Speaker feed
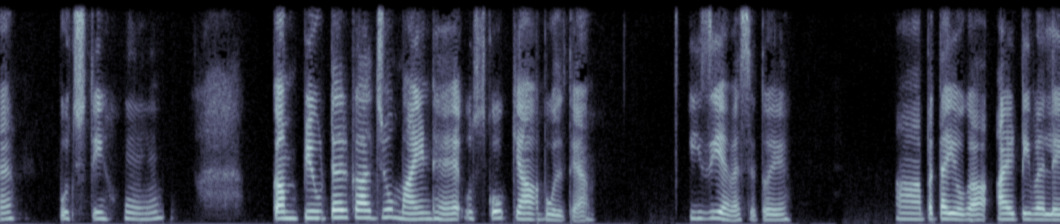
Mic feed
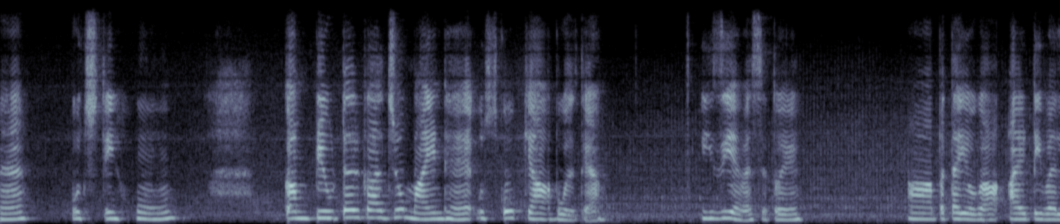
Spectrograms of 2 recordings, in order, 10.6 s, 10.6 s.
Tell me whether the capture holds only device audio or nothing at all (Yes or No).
Yes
